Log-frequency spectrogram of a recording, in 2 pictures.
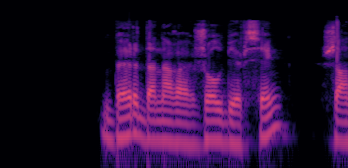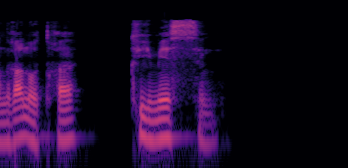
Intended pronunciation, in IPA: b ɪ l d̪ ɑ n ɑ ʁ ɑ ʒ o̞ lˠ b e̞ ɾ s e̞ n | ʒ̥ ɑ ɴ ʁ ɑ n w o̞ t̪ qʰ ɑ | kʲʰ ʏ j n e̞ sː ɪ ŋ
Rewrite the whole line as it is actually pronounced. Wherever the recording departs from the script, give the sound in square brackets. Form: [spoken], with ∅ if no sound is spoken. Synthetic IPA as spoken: b ɪ [ɾ] d̪ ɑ n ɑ ʁ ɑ ʒ o̞ lˠ b e̞ ɾ s e̞ [ŋ] | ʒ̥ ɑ ɴ ʁ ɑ n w o̞ t̪ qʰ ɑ | kʲʰ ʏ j [m] e̞ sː ɪ ŋ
